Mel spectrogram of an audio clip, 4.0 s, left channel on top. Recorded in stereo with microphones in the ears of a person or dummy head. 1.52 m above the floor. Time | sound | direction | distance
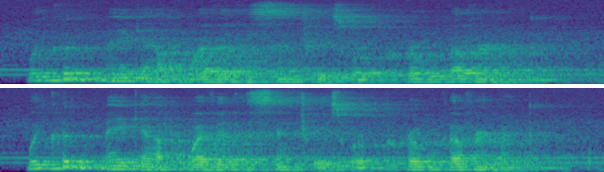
0.2 | a man speaking | 70° right (ahead or behind) | 1.2 m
